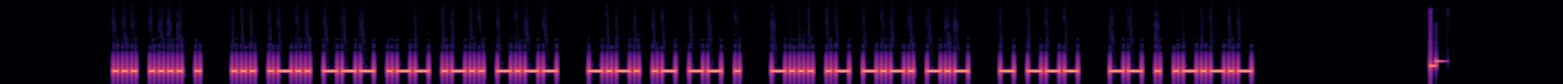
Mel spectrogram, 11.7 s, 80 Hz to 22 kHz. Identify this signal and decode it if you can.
Morse code, heard as a keyed tone, about 34 wpm, 700 Hz. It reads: SHE SLOWLY CAME BACK TO ME.
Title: Sentences from Top 1100 Words 35wpm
